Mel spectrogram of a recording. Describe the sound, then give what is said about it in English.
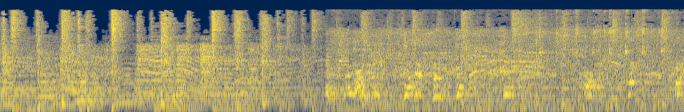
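Several dogs bark and yip in quick, overlapping bursts, with some higher whimpering cries, over a steady background of crowd chatter and bustle at Doggy Paddle, a Lexington Humane Society dog event at Woodland Pool in Lexington, Kentucky. “Hey everybody, as you can tell from the background sounds, I'm at another great dog event.”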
